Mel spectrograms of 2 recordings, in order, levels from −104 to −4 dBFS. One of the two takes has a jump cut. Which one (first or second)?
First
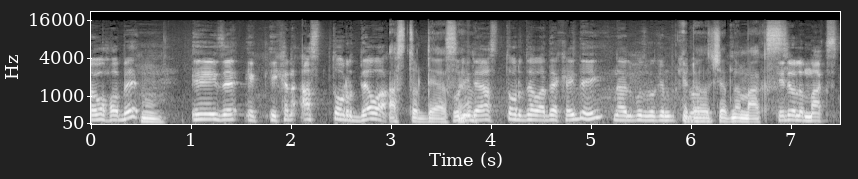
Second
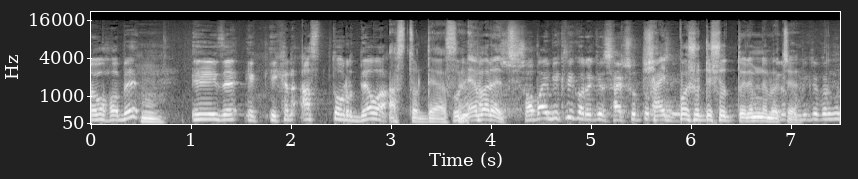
second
